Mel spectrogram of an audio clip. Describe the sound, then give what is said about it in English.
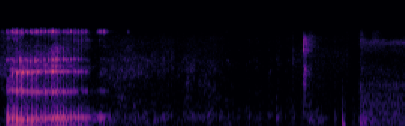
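A single loud, throaty burp lasts about half a second, followed by near silence broken by a few faint clicks and small noises. “Burp.”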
